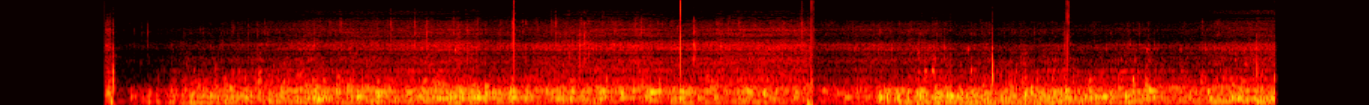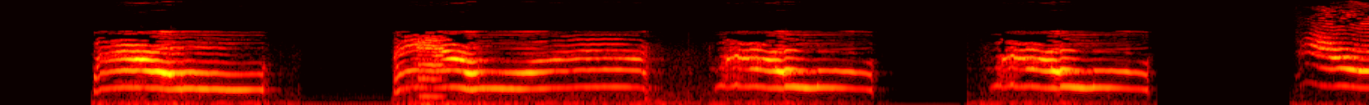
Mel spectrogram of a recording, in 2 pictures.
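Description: A domestic cat meowing five times, from about ten seconds in, each meow lasting about a second with short gaps between; the last falls in pitch. Before that comes a rough, unidentified noise with a few sharp clicks.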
